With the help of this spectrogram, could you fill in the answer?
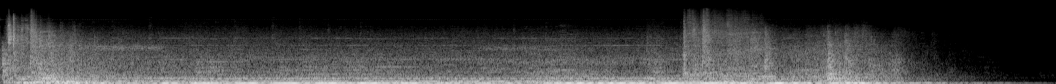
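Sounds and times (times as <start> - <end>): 
cavalry machinery: 0.0 - 9.8.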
